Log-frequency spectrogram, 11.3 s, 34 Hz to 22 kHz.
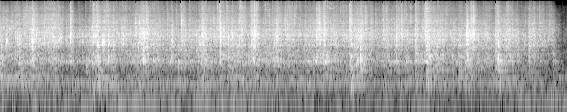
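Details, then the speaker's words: Privileg 5140 washing machine after a part came off and damaged the motor brush and power was lost; drum turns slower than before with uneven clunks and rattles over low hum, cause unknown, possibly water on motor. "As you can see, it's not spinning at the same speed that it was."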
